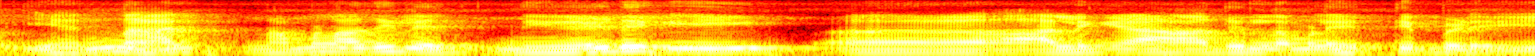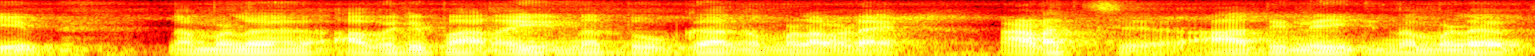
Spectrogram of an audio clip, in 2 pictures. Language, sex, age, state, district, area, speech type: Malayalam, male, 18-30, Kerala, Kottayam, rural, spontaneous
